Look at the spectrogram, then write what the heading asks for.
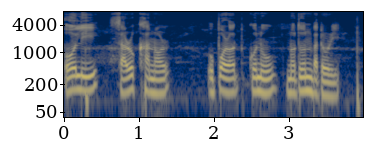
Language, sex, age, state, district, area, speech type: Assamese, male, 18-30, Assam, Dibrugarh, rural, read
